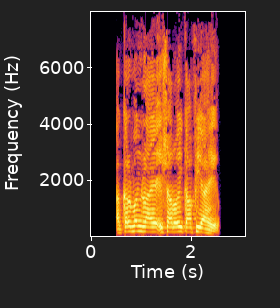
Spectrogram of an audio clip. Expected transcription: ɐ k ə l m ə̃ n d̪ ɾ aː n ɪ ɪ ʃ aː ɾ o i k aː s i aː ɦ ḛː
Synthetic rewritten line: ɐ k ə l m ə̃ n d̪ l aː ɪ ɪ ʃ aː ɾ o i k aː f i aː ɦ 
